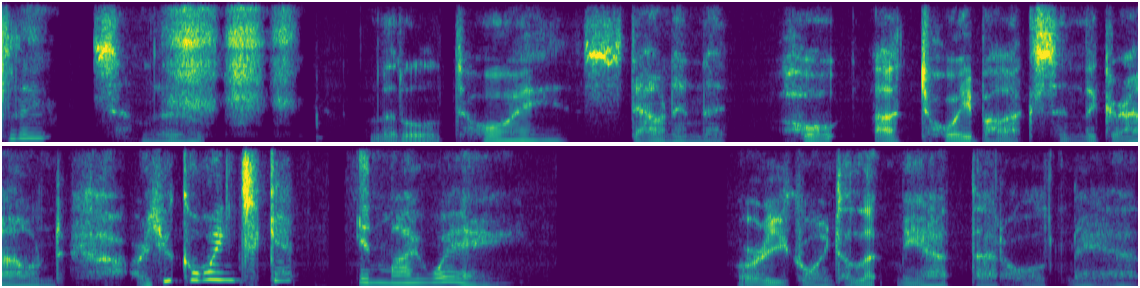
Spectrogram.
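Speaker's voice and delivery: death-whistle voice with wild pitch swoops. Voicing a figure who demands to get at the old man: voice like an Aztec death whistle. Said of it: "if an Aztec death whistle had a voice".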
